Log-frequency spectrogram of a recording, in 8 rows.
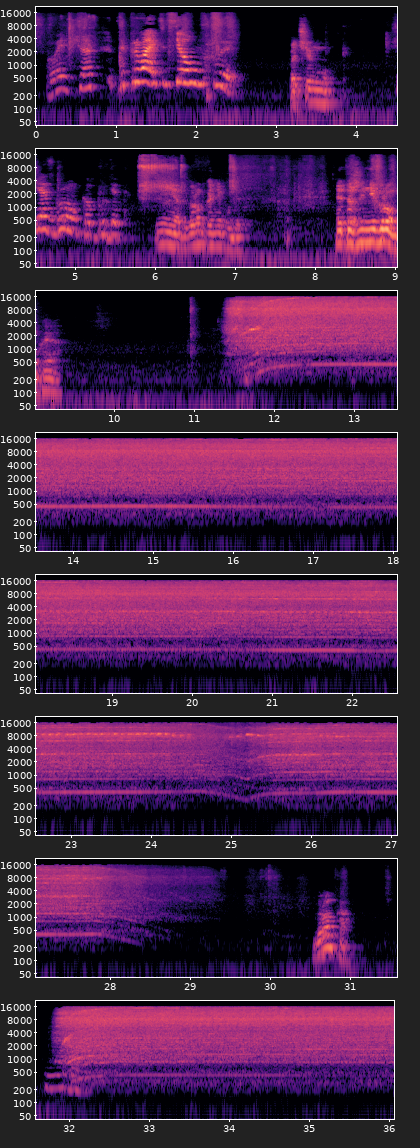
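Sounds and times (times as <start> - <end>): cordless drill whining: 5.8 - 6.3, 11.4 - 29.4, 31.8 - 36.0.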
